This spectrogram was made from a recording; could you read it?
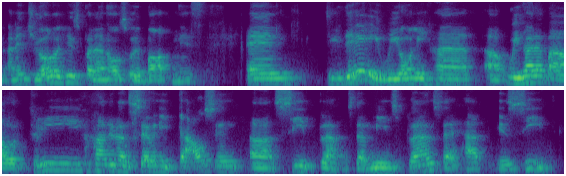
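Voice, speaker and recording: A man's voice: mid-range voice, reverberant, recorded from a distance, a little hiss or hum, poor audio. A man from Colombia giving a university seminar lecture, hesitant with many fillers and restarts. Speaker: guest lecturer. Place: lecture room.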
